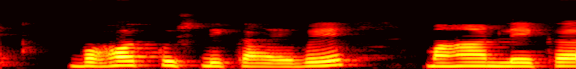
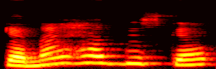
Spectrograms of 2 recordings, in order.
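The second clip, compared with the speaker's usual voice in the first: put-on child asking; 8 semitones higher, much slower than usual. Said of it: "उसने क्या पूछा?".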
